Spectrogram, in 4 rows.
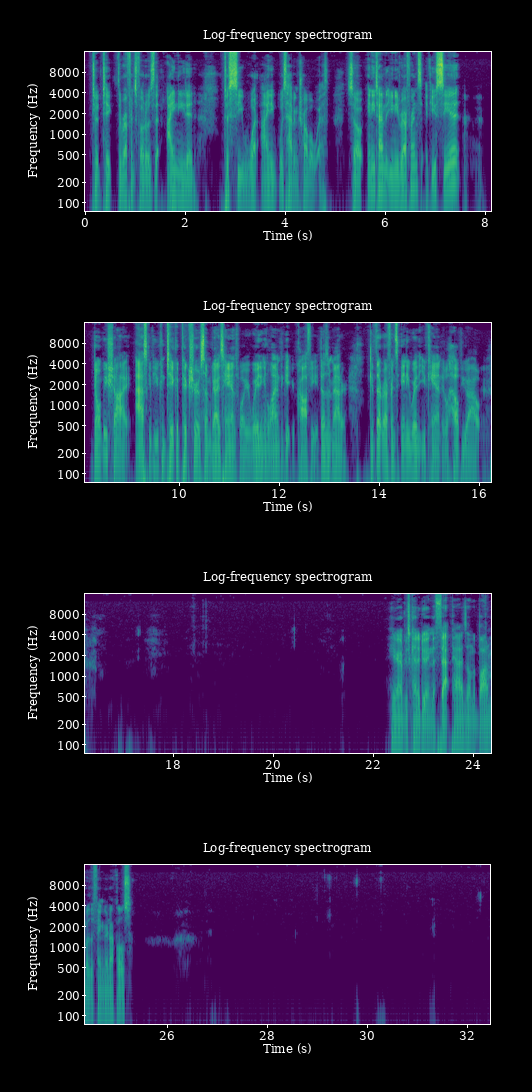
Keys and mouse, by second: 1.5 f, 7.1-8.6 drag, 10.1-10.5 drag, 10.7 click, 14.9 f, 19.7 f, 20.5 f, 32.0 f.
